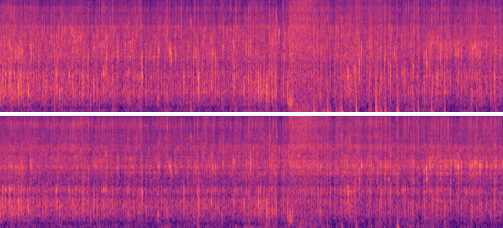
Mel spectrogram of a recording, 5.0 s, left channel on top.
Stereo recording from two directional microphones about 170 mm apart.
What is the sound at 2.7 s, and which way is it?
Crushing, 20° left (ahead or behind).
